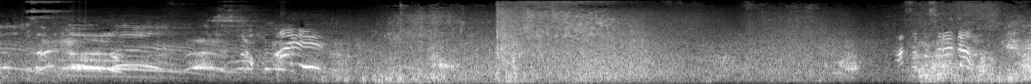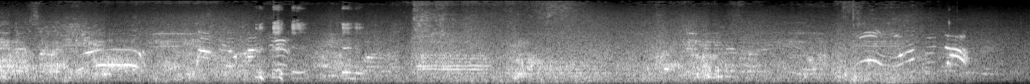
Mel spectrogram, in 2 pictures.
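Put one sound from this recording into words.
Waves splash against the hull of a sailing ship.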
